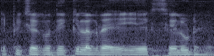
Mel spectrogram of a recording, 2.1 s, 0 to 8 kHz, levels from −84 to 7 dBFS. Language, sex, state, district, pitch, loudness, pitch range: Hindi, male, Uttar Pradesh, Budaun, 100 Hz, -24 LUFS, 100-105 Hz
